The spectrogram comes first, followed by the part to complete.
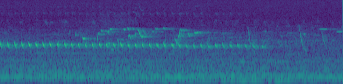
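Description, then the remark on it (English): Robins and honeyeaters sing outdoors at dawn with trees nearby: a rapid, steady series of high chirps runs for about three seconds while other birds add scattered whistles and rising calls, over a low ambient hum. “You can hear the birds starting to wake up, the robins and honeyeaters.”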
